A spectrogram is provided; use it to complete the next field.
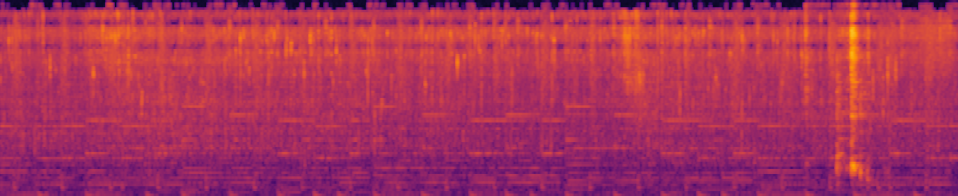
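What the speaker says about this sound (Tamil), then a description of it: "எண்ணெய் சூடானதுமே மசாலாவில் பிரட்டி வச்சுருக்கிற மீனை எடுத்து கடாயில் போட்டு ஃப்ரை" Masala-coated fish frying in hot oil in a kadai, a steady close sizzle and crackle running throughout with a brief louder clatter near the end.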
